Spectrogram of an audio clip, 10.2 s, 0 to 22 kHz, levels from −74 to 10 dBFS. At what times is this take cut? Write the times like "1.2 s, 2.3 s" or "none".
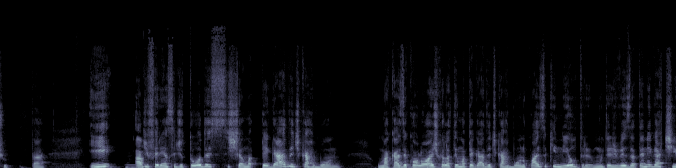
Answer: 2.1 s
